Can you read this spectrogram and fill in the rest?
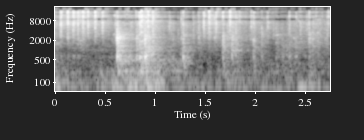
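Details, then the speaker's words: Schwinn Continental during restoration, rear derailleur shifting while the wheel turns forward: quick, light freewheel ticking with a crisp clack as the chain moves to low gear; gears change cleanly. "See how far over we can go. Got low gear. So that's pretty good."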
